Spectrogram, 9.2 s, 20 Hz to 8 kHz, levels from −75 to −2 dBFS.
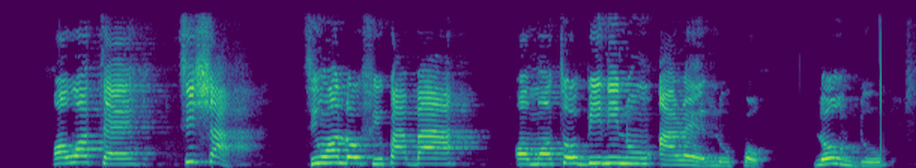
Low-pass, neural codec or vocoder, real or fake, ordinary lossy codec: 7.2 kHz; none; real; none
